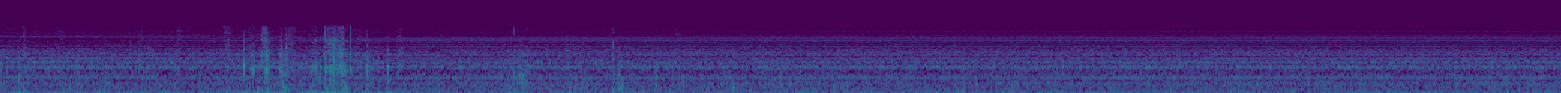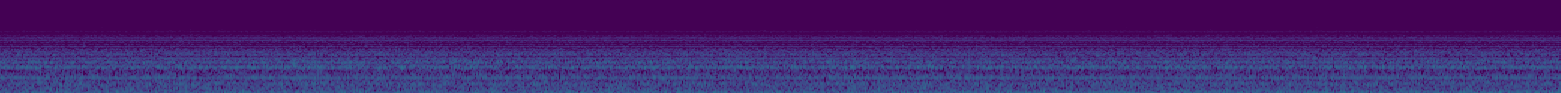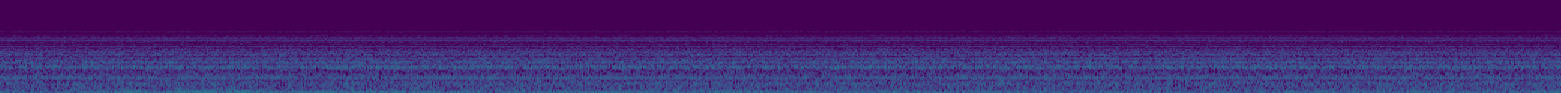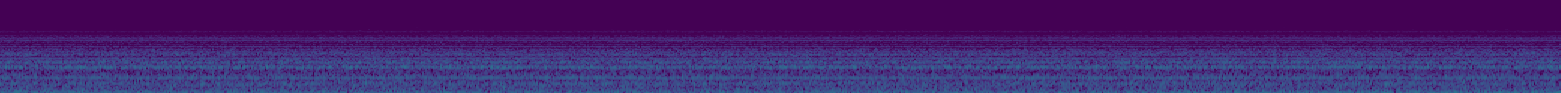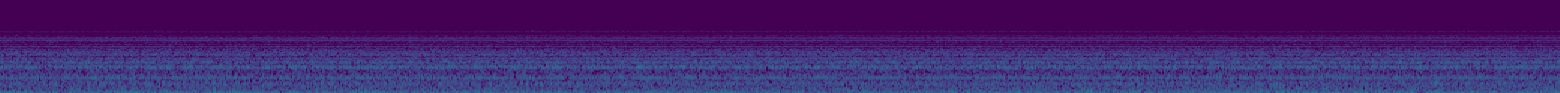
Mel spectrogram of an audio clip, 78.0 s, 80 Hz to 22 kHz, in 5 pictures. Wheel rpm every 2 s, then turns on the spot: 0, 0, 0, 0, 0, 0, 0, 0, 0, 0, 0, 0, 0, 0, 0, 0, 0, 0, 0, 0, 0, 0, 0, 0, 0, 0, 0, 0, 0, 0, 0, 0, 0, 0, 0, 0, 0, 0, 0.
none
